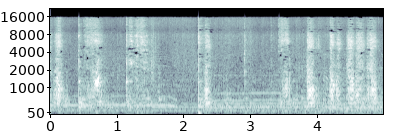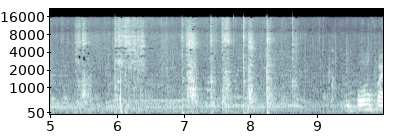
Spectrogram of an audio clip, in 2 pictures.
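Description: Perforated steel spatula scraping and stirring scrambled egg masala across a hot pan in repeated, irregular strokes, with the food sizzling as it fries underneath.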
